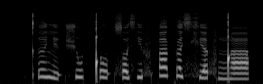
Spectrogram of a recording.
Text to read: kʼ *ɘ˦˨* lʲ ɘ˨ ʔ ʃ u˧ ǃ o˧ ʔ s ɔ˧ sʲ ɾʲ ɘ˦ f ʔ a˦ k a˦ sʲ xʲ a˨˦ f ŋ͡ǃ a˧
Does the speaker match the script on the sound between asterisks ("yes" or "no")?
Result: no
